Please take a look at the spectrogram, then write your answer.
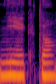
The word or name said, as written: niekto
